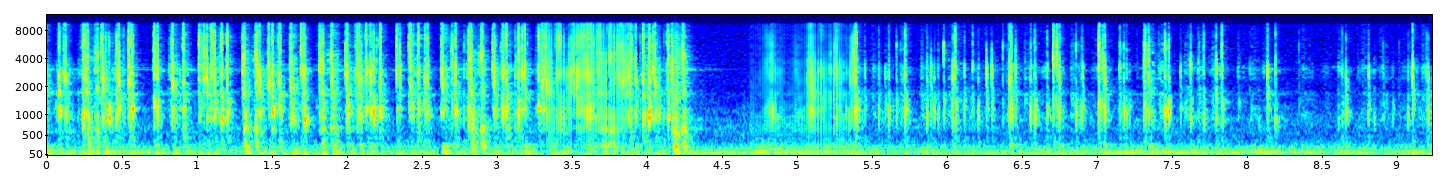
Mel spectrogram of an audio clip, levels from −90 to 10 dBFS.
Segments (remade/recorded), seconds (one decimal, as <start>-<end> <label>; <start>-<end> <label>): 0.0-3.3 recorded; 3.3-3.9 remade; 3.9-4.7 recorded; 4.7-5.4 remade; 5.4-9.2 recorded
